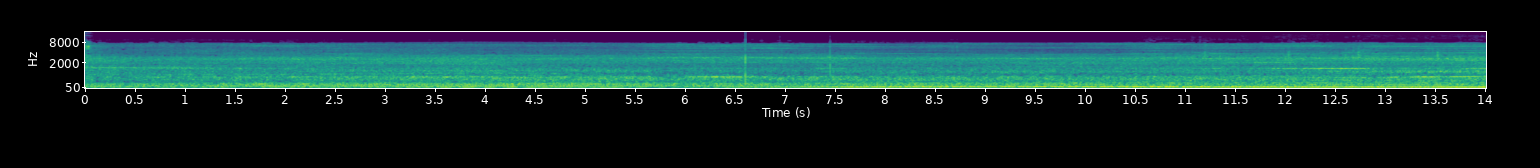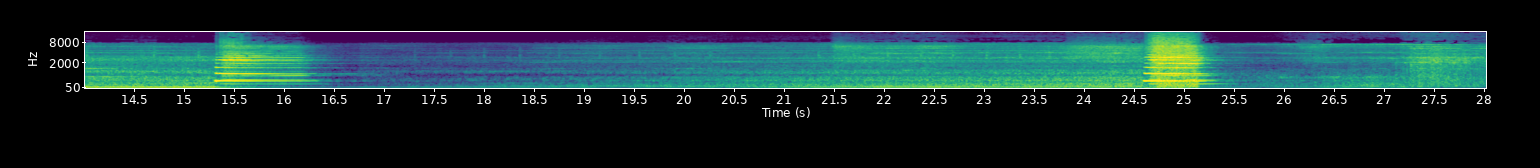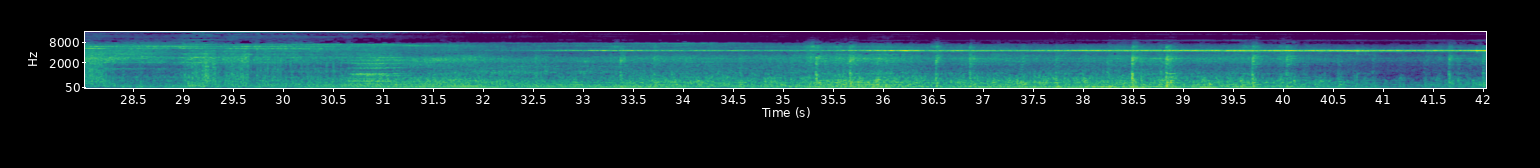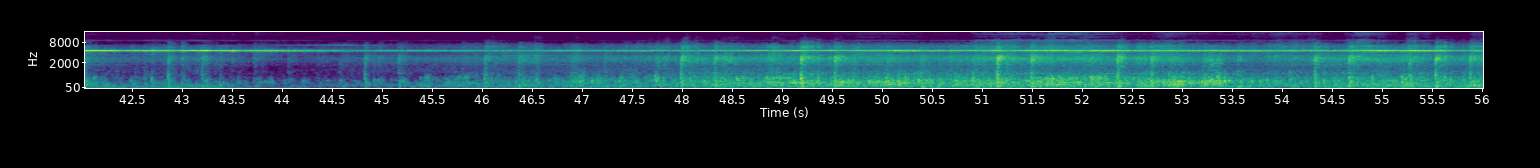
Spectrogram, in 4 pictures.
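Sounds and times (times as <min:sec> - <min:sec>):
diesel locomotive engine rumble: 0:00.0 - 0:56.0
train wheel squeal: 0:00.0 - 0:56.0
train horn blast: 0:15.3 - 0:16.9, 0:24.6 - 0:25.6, 0:30.6 - 0:31.3.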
